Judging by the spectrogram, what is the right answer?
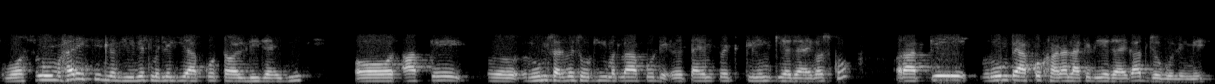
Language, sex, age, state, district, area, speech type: Hindi, male, 18-30, Madhya Pradesh, Jabalpur, urban, conversation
